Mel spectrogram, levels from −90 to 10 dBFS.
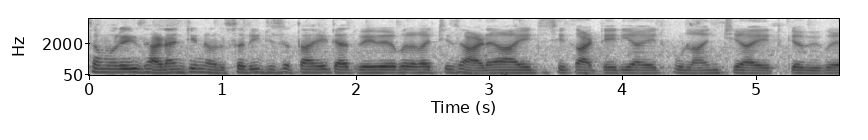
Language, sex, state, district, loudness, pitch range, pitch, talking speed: Marathi, female, Goa, North and South Goa, -18 LUFS, 145-165 Hz, 155 Hz, 190 wpm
